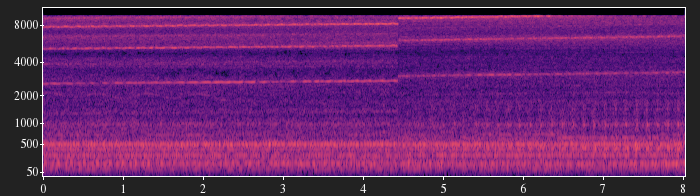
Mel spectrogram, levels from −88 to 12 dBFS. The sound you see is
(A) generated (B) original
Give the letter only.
B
